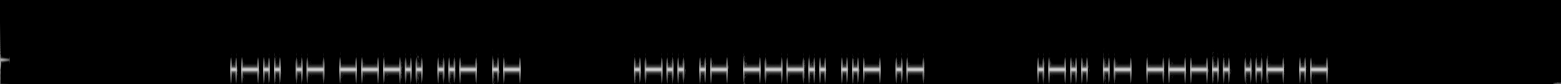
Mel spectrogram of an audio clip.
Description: Morse code, heard as a keyed tone, about 22 wpm, 700 Hz. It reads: LA8UA LA8UA LA8UA
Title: DXCC-100 Call Signs - 5 Characters - Repeated 3x - 22wpm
